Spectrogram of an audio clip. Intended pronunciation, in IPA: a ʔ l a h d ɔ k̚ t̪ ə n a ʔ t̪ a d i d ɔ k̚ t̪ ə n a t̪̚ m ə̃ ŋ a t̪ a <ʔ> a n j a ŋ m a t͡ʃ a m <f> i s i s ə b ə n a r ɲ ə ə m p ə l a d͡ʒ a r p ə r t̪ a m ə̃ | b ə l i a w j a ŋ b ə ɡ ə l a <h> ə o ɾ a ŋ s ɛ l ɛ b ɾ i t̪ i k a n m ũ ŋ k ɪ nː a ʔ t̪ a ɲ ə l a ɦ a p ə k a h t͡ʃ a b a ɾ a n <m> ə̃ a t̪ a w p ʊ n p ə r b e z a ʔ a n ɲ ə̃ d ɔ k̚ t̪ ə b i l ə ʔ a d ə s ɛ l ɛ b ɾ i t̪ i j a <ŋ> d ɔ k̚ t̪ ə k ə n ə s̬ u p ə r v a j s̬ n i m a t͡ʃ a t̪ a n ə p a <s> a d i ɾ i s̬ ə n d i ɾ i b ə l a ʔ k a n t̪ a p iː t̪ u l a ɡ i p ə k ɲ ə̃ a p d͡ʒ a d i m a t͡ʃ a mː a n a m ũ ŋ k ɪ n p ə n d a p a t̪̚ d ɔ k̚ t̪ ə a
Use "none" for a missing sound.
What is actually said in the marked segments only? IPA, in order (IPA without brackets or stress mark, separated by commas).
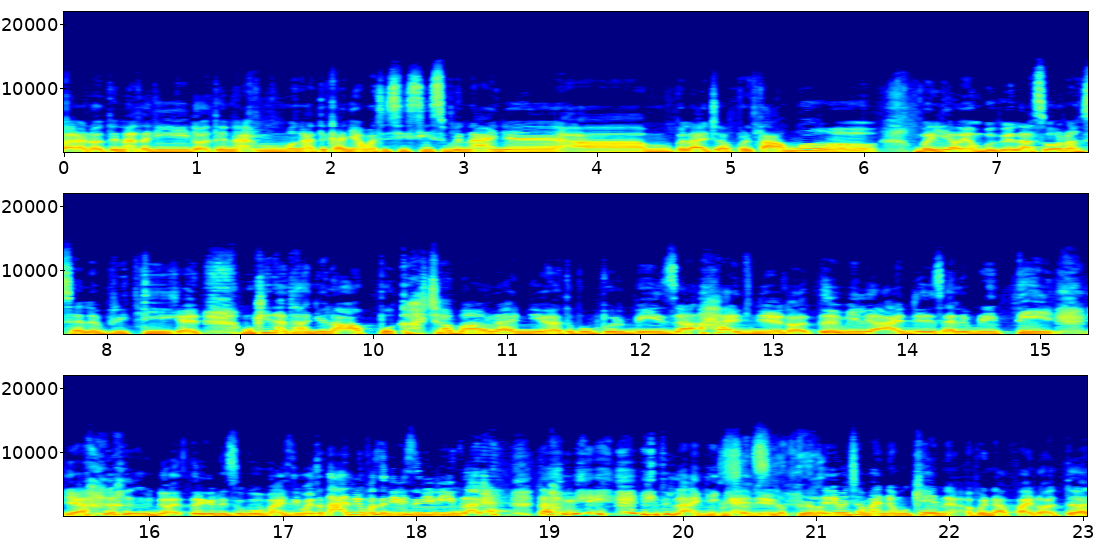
k, s, s, ɲ, ŋ, s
